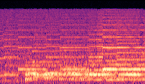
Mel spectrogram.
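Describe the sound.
Faint tinkling ice cream truck jingle, a simple electronic melody of sustained, bell-like notes playing quietly on its own.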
